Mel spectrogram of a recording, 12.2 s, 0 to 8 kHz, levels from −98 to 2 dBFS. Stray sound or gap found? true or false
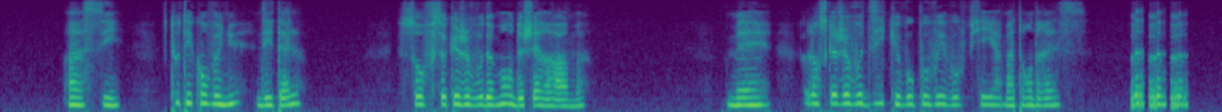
true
